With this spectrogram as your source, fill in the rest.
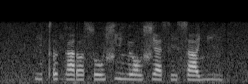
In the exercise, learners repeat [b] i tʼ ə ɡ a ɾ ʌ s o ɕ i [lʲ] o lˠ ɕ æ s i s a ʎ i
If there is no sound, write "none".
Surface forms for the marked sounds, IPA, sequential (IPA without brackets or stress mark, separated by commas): p, lʲ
